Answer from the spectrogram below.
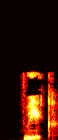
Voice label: "Wake", English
